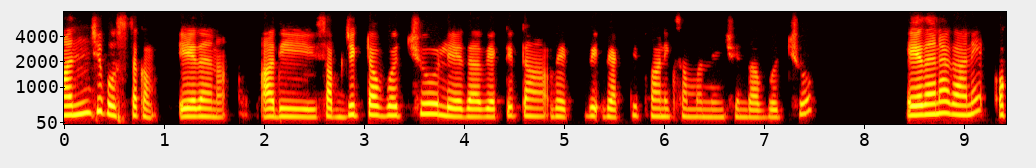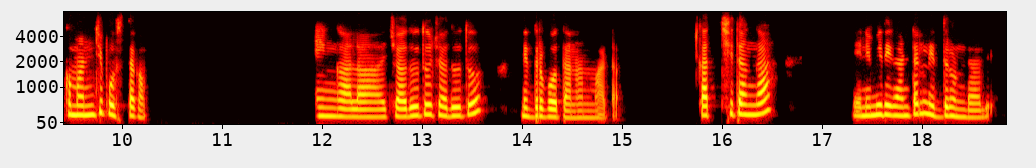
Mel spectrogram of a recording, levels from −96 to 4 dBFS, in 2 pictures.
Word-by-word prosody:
మంచి 285 +7 +5
పుస్తకం, 235 -3 -1 0.4
ఏదైనా. 215 -2 +3 0.5
అది 215 0 +2 0.3
సబ్జెక్ట్ 235 +5 +2
అవ్వచ్చు, 245 +4 -1 0.2
లేదా 210 -1 +3
వ్యక్తిత 225 +3 -3 0.3
వ్యక్తి 210 +2 -3
వ్యక్తిత్వానికి 215 0 -5
సంబంధించిందవ్వచ్చు. 200 +2 -6 1.1
ఏదైనా 270 +4 +7
గాని 260 +4 +3 0.3
ఒక - - -12
మంచి 255 +3 +1
పుస్తకం. 230 -6 -1 1.8
ఇంగ 225 -1 -3
అలా 200 0 0 0.3
చదువుతూ 230 +4 +2
చదువుతూ 230 +3 +1 0.5
నిద్రపోతాననమాట. 195 -4 -2 0.9
ఖచ్చితంగా 270 +3 +2 0.9
8 255 +3 +2
గంటలు 235 +5 -1
నిద్రుండాలి. 205 -3 -3
225 Hz, 80 wpm, -24 LUFS, 205-250 Hz, 1.8 s, ఏదైనా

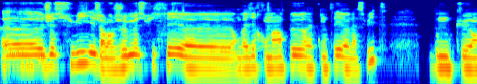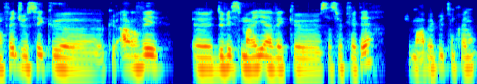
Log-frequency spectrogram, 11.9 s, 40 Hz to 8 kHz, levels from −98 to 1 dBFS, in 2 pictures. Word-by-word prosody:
Heu, 125 +1 +3
je 130 +2 +2
suis 140 +4 +1
je - - 0
alors 105 0 +3
je 115 +3 0
me 130 +2 +5
suis 130 +1 -8
fait, 135 0 +2
heu, 105 -3 +3
on 100 - -5
va 110 0 0
dire 115 +1 -3
qu'on 110 - -7
m'a 110 0 +2
un 110 - +3
peu 120 +1 +1
raconté, 115 +2 -2
heu, 110 - +2
la 100 -1 -5
suite. 180 - -7 0.5
Donc, 115 0 -1
heu, 110 -1 +1
en 105 0 0
fait, 130 +4 -1
je 120 -1 -4
sais 120 +3 -2
que, 125 -2 -8
heu, 100 -4 -2
que - - -13
Harvey, 115 +2 +3 0.4
heu, 105 -1 +1
devait 115 +3 0
se 120 - -8
marier 115 +2 +3
avec, 105 -2 -1
heu, 100 -1 -3
sa 95 +2 -7
secrétaire. 110 +8 -3 0.3
Je - - -23
m'en - - -4
rappelle 105 +3 -4
plus 120 - -7
de 120 - -22
son - - -11
prénom. 110 +3 -7
115 Hz, 230 wpm, -26 LUFS, 105-125 Hz, 0.5 s, me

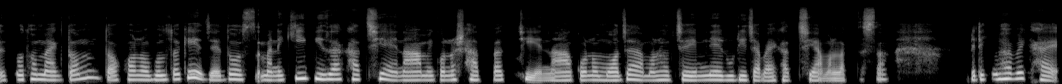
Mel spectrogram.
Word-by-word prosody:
১ম 225 +2 +1 0.2
একদম। 210 +4 -2 0.3
তখন 215 +1 0
ও - - +3
বলত 215 +2 +1
কি 310 - +4 0.2
যে - - +3
"দোস্ত 230 -1 +1
মানে 200 0 +1
কি 275 - +3
পিজ্জা 235 -2 +4
খাচ্ছে? 230 +2 -1 0.2
না - - +1
আমি 200 0 -2
কোন 200 +1 +1
স্বাদ 210 -2 -1
পাচ্ছি, 210 - -2 0.2
না - - 0 0.2
কোন 200 +1 +1 0.2
মজা। 200 +4 +2
মনে 195 +1 0
হচ্ছে 205 +1 -3
এমনি 205 +1 +1
রুটি 200 +1 +1
চাবাই 180 -1 -1
খাচ্ছি 185 0 -6
এমন 95 +1 -4
লাগতেছে। 95 - -7 0.9
এটা 225 - +1
কিভাবে 255 +3 +3
খায়?" 205 -4 0
210 Hz, 175 wpm, -18 LUFS, 200-230 Hz, 0.9 s, কি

